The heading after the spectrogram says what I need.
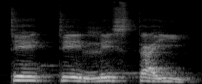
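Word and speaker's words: τετέλεσται: Cette expression française, ça, li sorti dans un seul mot grec qui prononcé tetelestai.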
